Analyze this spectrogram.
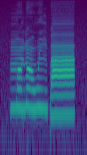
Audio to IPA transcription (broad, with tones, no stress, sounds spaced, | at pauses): m ɔ̃˧ ɗ ɔ̃˧ w ĩ˦ ɡ͡b aː˧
